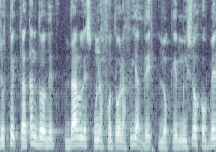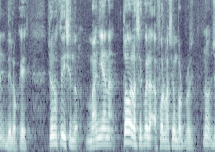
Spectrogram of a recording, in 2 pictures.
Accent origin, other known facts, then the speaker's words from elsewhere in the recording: Buenos Aires, Argentina; yo soy porteño, imagínense, somos los dueños del mundo, los porteños.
